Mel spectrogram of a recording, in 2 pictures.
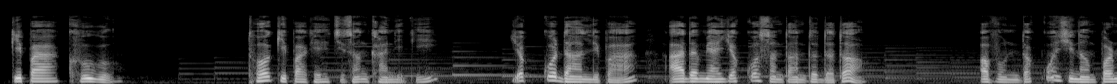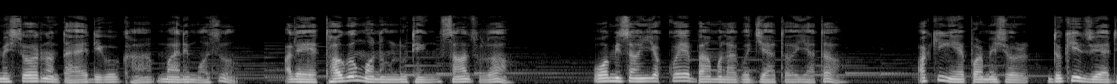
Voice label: good news newari bhaktapur

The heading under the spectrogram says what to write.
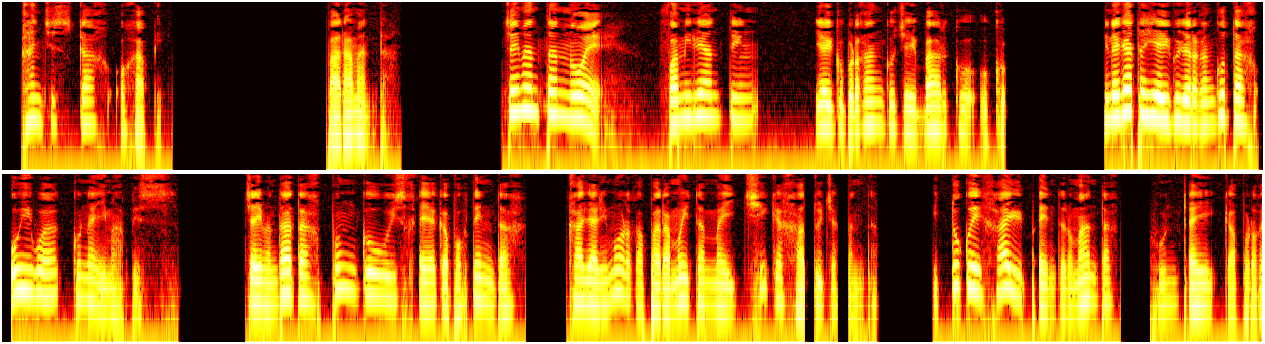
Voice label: good news quechua bolivian sucre; bible

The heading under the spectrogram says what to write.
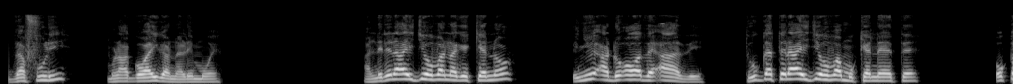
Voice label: psalms, gikuyu drama

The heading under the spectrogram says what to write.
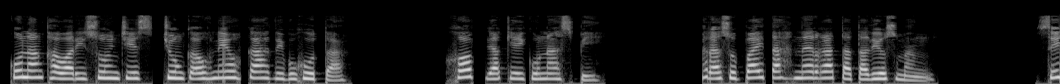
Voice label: beginning with god quechua s bolivian cochabamba

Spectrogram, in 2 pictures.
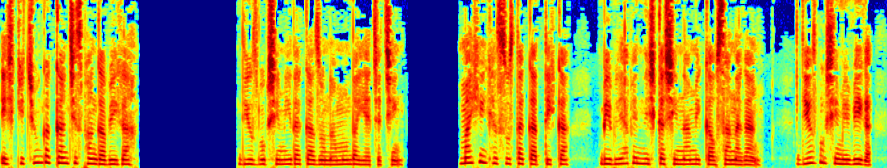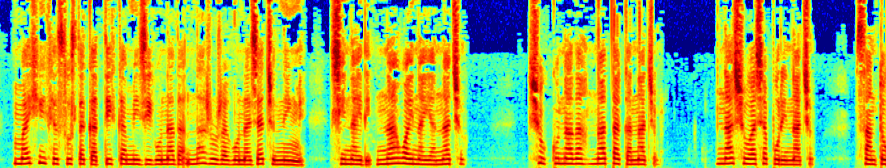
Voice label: good news quichua de salasaca

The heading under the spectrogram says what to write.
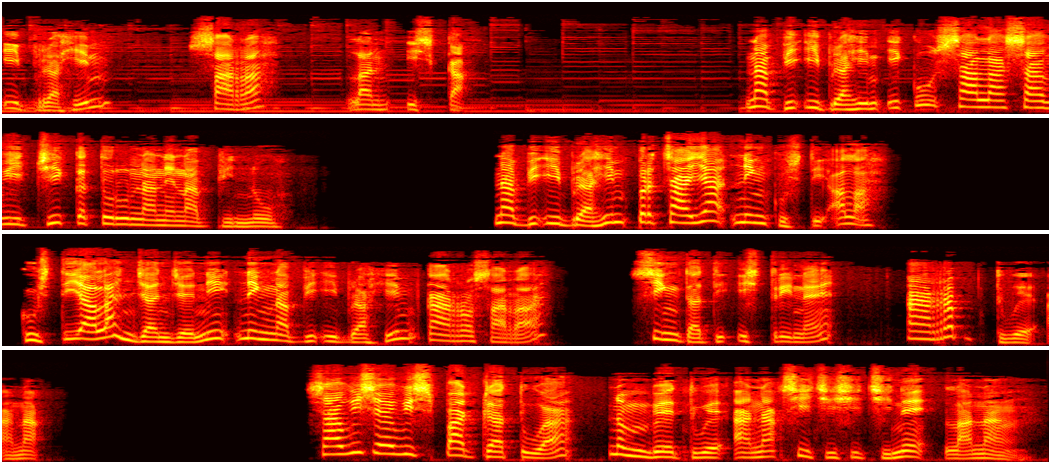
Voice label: good news jawa indramayu, javanese bible

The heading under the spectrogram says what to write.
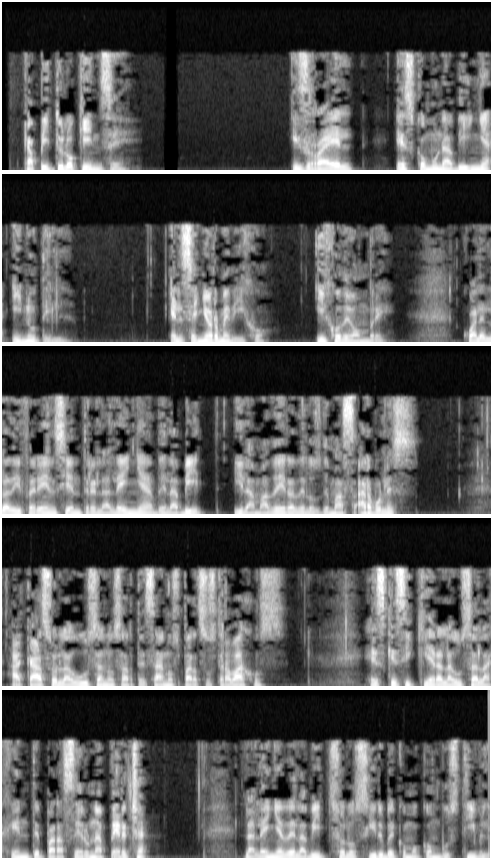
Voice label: spanish, non-drama

